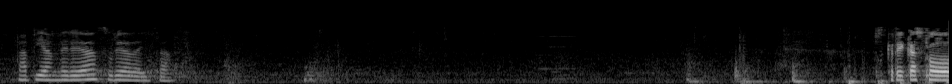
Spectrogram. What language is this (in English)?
Basque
